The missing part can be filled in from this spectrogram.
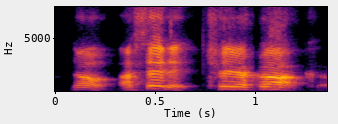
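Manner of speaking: imitation Irish, "three" said as "tree"; Irish accent. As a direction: insist in a put-on Irish accent, punching the last words. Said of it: "three and T seem to".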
